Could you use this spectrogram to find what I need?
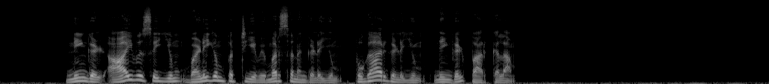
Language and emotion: Tamil, neutral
